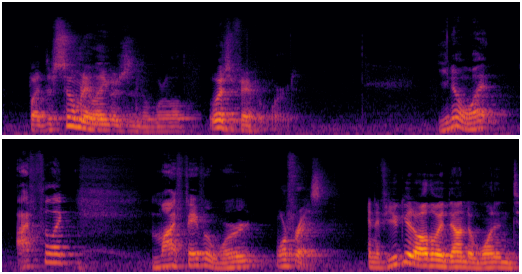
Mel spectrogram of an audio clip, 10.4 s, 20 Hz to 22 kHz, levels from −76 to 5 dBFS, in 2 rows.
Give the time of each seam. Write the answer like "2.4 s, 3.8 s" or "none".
2.0 s, 8.7 s

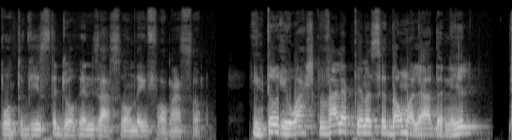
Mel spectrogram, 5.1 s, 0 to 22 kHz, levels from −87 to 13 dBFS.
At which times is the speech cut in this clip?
2.8 s

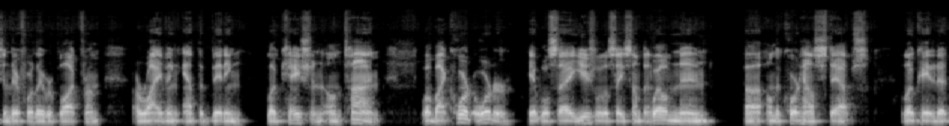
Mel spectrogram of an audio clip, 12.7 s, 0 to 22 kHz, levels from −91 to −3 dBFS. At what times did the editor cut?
8.7 s

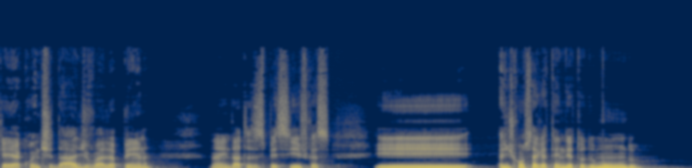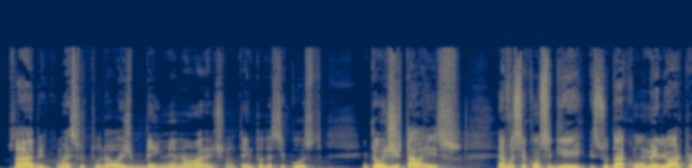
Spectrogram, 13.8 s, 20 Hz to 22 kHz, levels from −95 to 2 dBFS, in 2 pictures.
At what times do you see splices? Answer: none

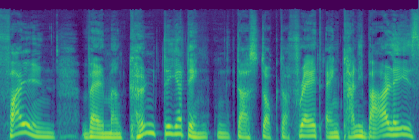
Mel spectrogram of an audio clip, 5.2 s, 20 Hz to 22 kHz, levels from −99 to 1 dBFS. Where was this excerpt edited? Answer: 2.9 s

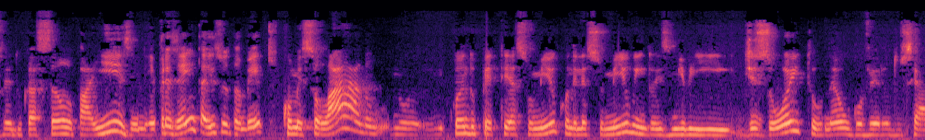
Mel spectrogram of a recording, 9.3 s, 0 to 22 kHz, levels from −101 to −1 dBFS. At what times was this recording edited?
2.6 s, 4.4 s

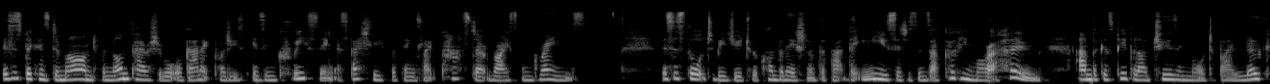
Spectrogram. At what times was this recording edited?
none

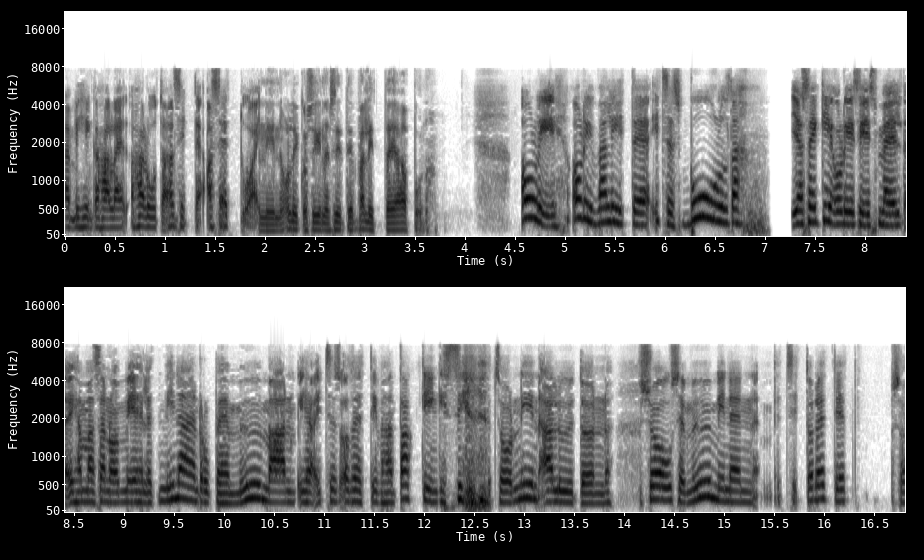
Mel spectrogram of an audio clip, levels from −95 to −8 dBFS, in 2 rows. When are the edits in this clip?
1.9 s, 10.7 s, 12.6 s

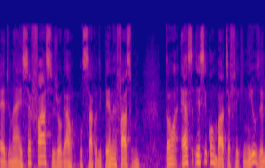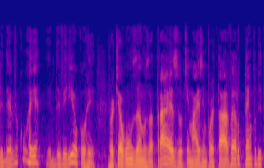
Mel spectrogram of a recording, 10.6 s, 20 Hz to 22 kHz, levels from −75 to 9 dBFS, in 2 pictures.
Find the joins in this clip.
2.6 s, 7.5 s

